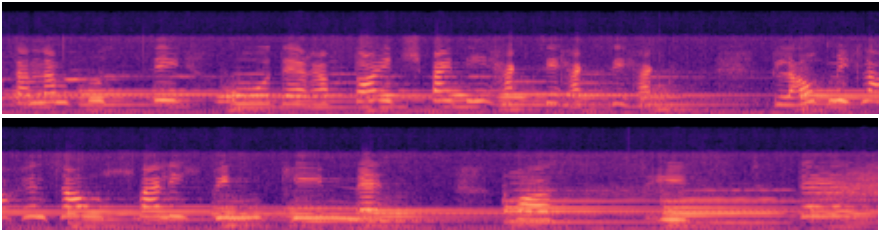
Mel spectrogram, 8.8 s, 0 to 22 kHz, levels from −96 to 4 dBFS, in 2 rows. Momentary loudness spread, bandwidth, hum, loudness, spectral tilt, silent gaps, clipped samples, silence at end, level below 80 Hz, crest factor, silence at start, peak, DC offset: 7 LU; 16 kHz; none; -26 LUFS; -4.5 dB/octave; none; under 0.1%; 0 s; -52 dBFS; 18 dB; 0 s; -8 dBFS; under 0.1%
